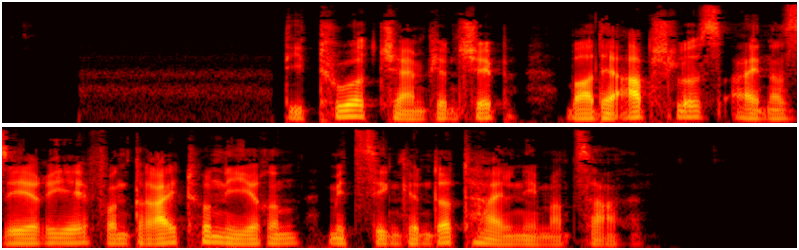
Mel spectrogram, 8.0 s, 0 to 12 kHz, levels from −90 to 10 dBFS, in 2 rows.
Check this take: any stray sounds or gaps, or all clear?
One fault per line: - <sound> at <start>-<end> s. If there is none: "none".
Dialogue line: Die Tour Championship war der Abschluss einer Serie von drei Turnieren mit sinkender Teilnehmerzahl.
none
